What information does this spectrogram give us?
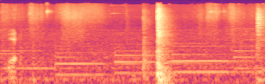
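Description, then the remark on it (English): A door shuts once with a single dull, solid thud, standing out over a quiet, steady tonal hum in the background. “I'm gonna close my door.”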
